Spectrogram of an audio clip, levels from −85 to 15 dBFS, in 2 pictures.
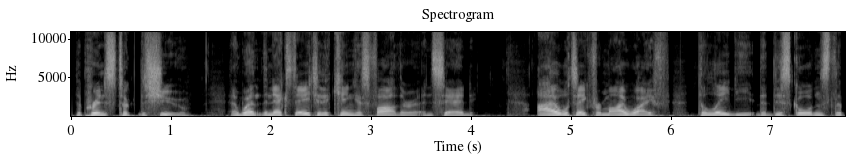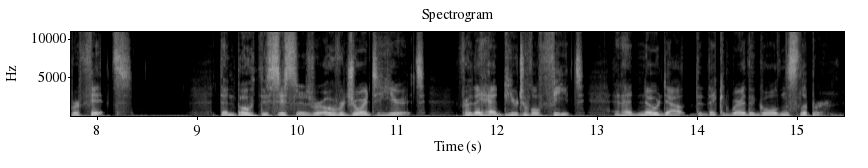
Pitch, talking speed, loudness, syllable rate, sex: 145 Hz, 215 wpm, -19 LUFS, 5.4 syllables/s, male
